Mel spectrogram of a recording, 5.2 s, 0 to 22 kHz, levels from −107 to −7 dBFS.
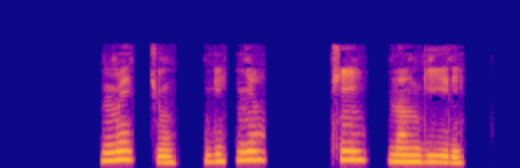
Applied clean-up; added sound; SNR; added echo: none; none; none; none.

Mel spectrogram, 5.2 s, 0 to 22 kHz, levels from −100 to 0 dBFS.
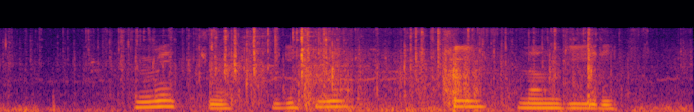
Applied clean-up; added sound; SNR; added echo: none; Bicycle; 2 dB; none.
